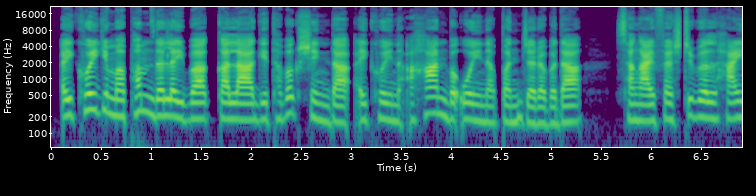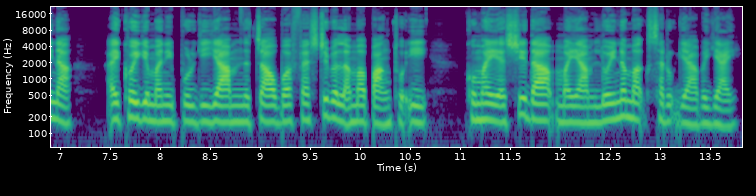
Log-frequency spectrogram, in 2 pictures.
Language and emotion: Manipuri, neutral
